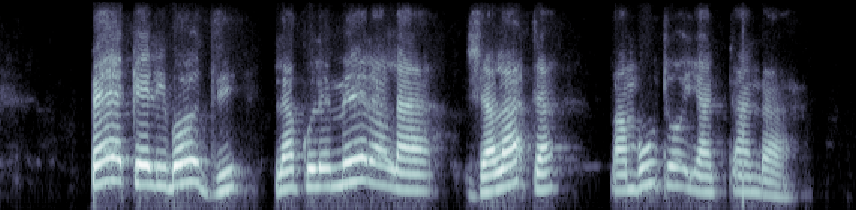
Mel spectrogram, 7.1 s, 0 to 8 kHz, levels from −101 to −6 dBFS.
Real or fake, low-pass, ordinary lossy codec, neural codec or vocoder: real; 7.2 kHz; Opus, 16 kbps; none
